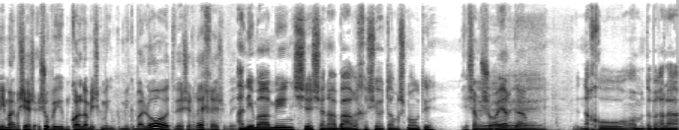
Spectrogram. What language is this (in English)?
Hebrew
